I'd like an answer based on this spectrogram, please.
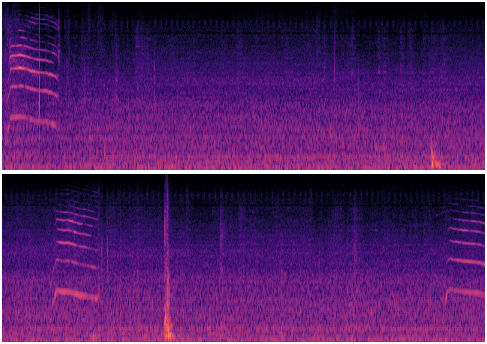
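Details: Ragdoll cat meowing three times over about sixteen seconds, each a short harmonic-rich meow with a slightly rising then falling tone, long quiet gaps between them, a couple of faint knocks in an otherwise still room.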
